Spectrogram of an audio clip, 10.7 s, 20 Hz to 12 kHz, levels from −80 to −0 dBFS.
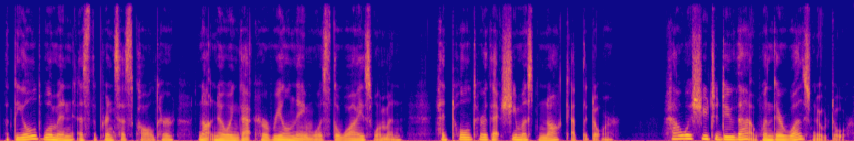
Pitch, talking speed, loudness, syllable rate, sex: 170 Hz, 215 wpm, -19 LUFS, 5.2 syllables/s, female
